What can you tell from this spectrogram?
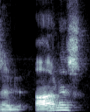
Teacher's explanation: have a vowel sound butting up against a vowel sound yeah the word honest starts with a vowel sound the H is silent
